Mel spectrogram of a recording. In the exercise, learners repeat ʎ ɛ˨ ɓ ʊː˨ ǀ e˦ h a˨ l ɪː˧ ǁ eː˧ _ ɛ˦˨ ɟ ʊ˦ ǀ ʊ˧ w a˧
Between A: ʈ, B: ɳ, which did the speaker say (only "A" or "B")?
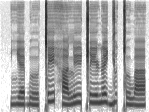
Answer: B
